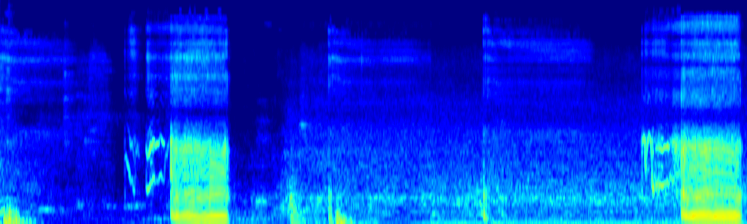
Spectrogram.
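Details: Loud snoring from a flat-nosed pug and toy poodle mix dog: two strong, rattling, buzzy snores about six seconds apart, each under a second long, with quiet breathing and small rustles in between.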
